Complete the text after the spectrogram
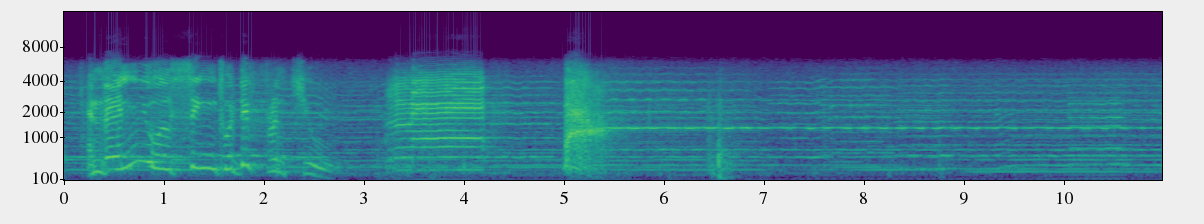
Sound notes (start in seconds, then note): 3.2 sheep baas; 5.9 soft music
